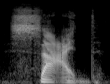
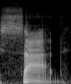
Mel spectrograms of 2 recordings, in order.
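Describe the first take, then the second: First: It has a throaty Arabic sound on the vowel. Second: It sounds like the plain English word sad. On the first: The speaker calls it right. "the proper way to say it" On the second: The speaker calls it wrong. "all Americans will say sad"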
